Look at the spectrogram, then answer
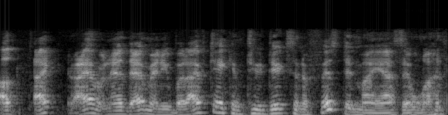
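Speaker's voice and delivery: plain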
